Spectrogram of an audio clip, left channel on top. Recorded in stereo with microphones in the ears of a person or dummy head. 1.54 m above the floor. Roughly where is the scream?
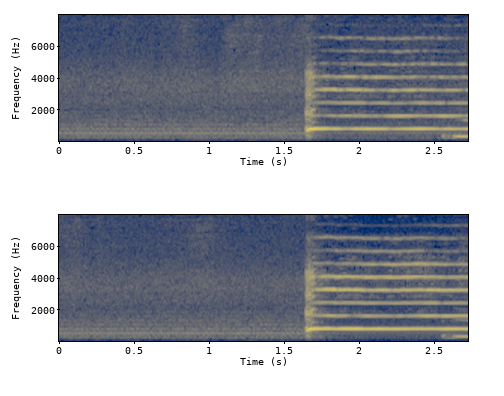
Centre.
